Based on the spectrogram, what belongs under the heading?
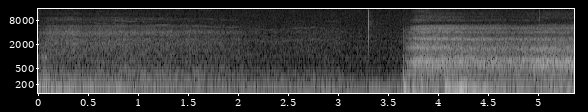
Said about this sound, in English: What you do is you just breathe in slowly through your nose. And as you're breathing in, you're just feeling your whole body just kind of fill up with air.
